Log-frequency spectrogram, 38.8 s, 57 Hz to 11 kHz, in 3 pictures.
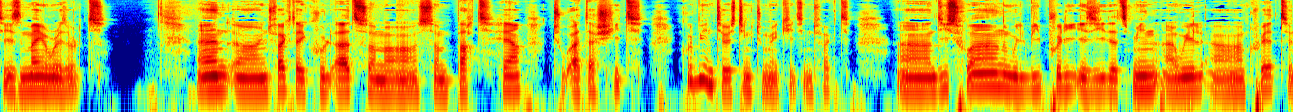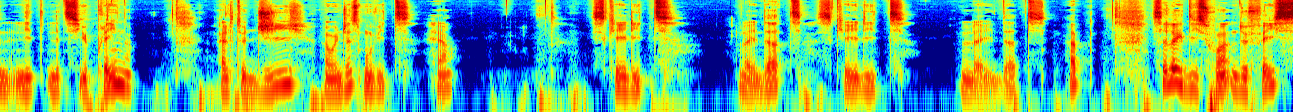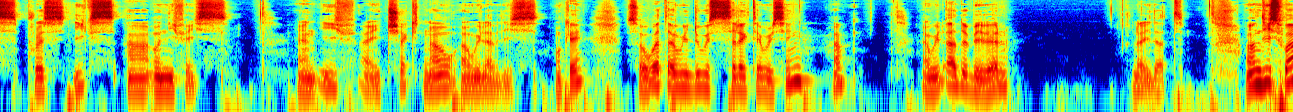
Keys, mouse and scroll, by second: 8.9 middle click, 15.9 g, 18.5 s, 19.5-22.9 middle drag, 20.8 s, 22.9 s, 24.3-28.7 drag, 29.2 Tab, 30.3 g, 31.3 click, 31.4 shift+middle click, 31.7 Tab, 32.4 a, 33.0 space, 37.3 middle click.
